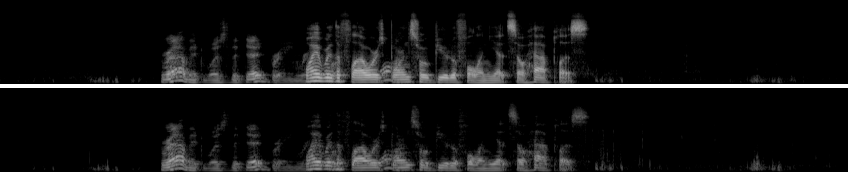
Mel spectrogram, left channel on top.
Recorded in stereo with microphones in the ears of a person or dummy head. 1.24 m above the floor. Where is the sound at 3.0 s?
75° left (ahead or behind), 0.6 m.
